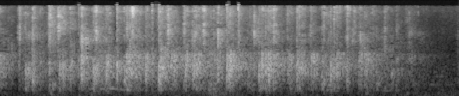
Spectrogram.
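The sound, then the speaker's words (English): An audience at a software conference talk on storage systems claps steadily in dense, sustained applause that tapers off toward the end. “Put your hands together for Preeta and enjoy.”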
